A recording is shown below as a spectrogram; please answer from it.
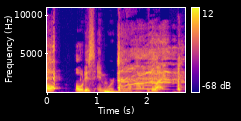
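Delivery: high, laughing jeering. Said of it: "I reverted to".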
